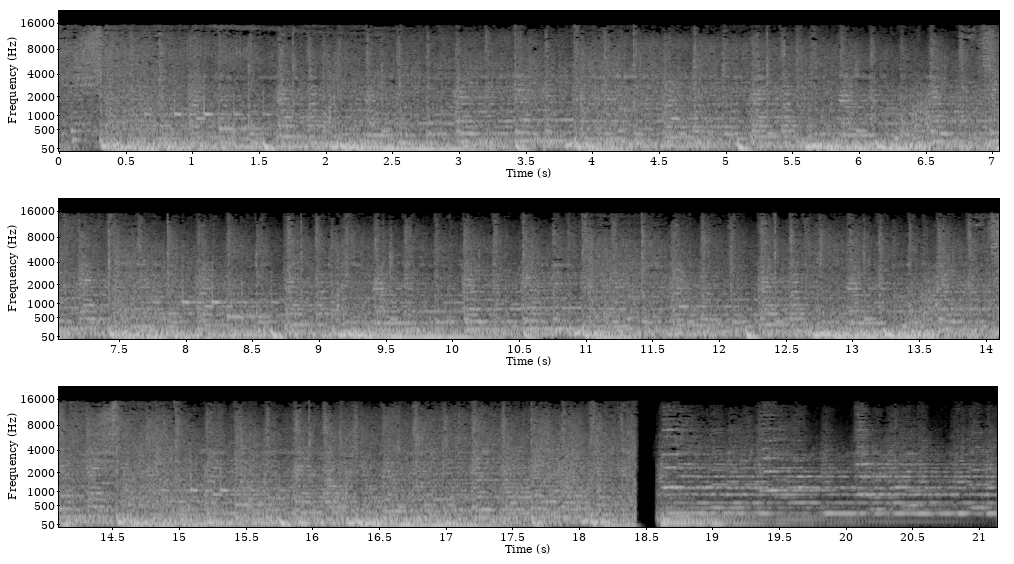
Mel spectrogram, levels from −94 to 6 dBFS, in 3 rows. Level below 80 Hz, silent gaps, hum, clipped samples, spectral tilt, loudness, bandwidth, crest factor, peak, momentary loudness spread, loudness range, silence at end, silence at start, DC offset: -30 dBFS; none; none; under 0.1%; -4.5 dB/octave; -26 LUFS; 15.5 kHz; 14 dB; -12 dBFS; 4 LU; 1 LU; 0 s; 0 s; under 0.1%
